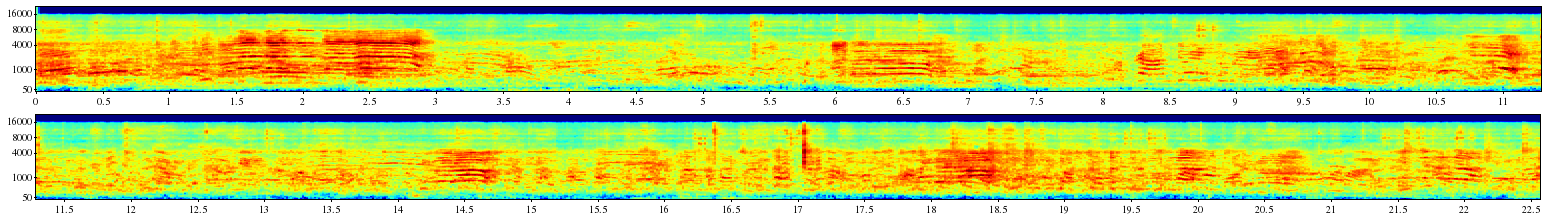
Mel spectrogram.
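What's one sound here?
A large crowd of adults and children chatters in an echoing hall.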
